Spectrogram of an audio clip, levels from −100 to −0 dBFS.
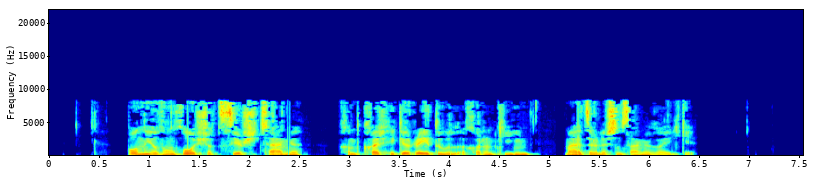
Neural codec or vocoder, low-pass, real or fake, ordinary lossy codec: none; 9.9 kHz; real; MP3, 32 kbps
